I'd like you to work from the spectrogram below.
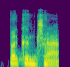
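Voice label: "per contra", Indian English; Dictionary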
